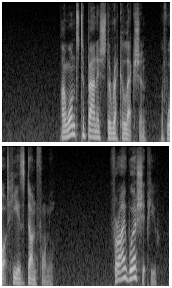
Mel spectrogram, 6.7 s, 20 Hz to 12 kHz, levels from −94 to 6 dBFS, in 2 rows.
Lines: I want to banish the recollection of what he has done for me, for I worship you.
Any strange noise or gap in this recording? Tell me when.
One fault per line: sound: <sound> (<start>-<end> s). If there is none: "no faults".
no faults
